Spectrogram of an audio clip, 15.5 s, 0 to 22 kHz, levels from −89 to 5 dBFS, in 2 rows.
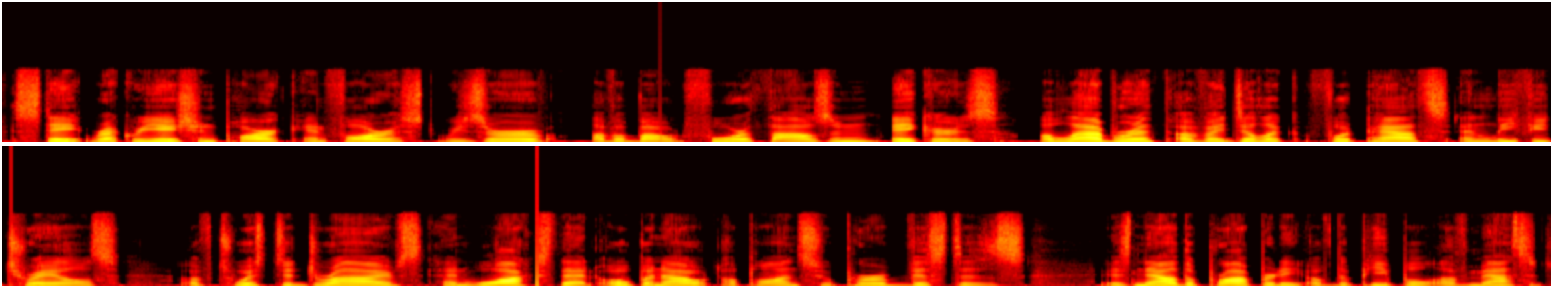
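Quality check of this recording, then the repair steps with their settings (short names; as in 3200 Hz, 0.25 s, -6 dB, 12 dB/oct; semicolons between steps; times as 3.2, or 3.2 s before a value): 3.29 gap 2.7 ms
7.79 pop
10.42 pop -7 dBFS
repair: de-click; interpolate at 3.29, 2.7 ms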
